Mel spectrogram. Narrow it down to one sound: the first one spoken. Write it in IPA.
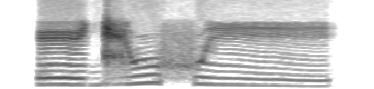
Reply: eː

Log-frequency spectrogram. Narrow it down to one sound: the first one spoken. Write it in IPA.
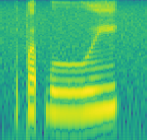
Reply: p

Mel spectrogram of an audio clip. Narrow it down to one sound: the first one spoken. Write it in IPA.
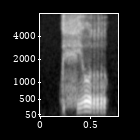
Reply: fʲ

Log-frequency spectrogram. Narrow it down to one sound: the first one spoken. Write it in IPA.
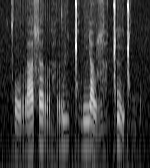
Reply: tʰ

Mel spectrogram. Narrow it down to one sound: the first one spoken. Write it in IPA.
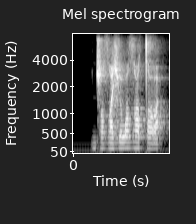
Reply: ɖ͡ʐ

